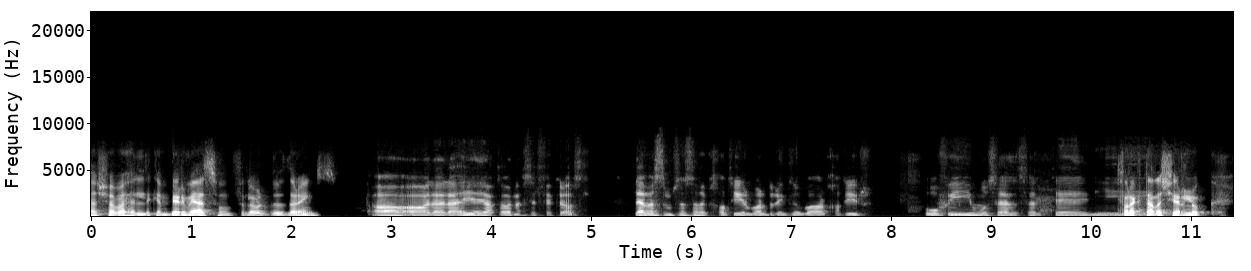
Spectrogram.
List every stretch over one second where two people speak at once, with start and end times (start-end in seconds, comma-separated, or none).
none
